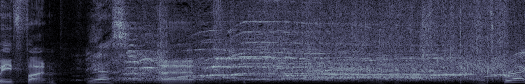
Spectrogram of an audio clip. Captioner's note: cheers and applause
